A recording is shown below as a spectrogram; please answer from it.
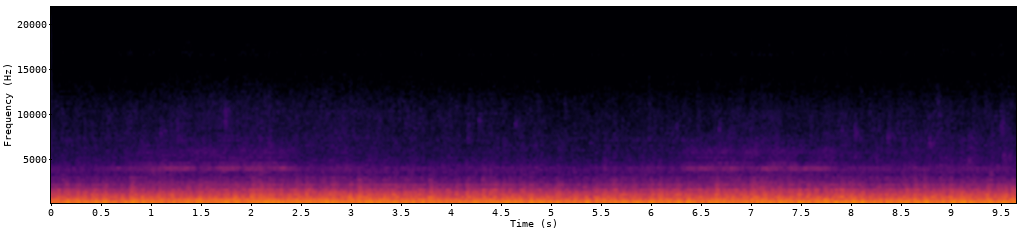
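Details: Whirlpool Cabrio washer with bad bearing, full wash cycle; continuous heavy rumble with slow rhythmic surge as drum moves; tub bearing rumble.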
